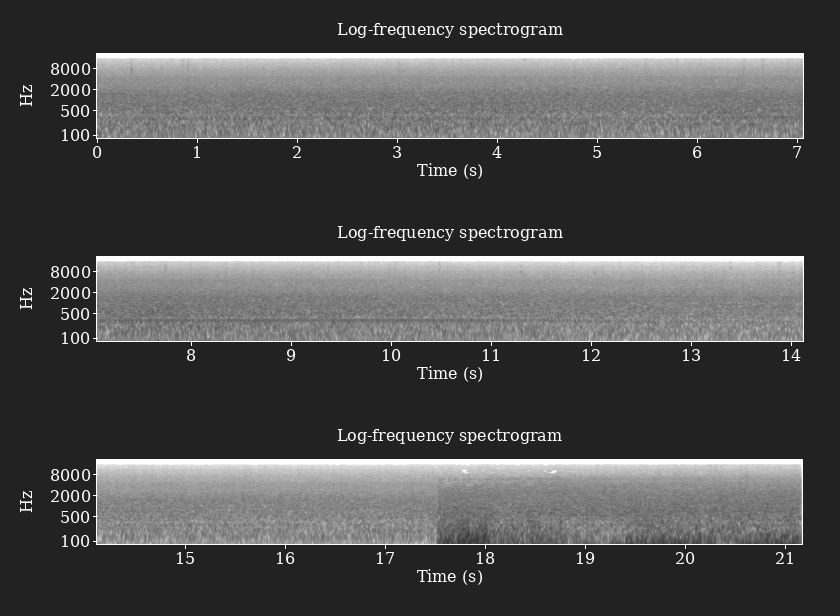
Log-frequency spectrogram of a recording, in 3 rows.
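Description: Steady hiss of heavy rain and water spray around a car driving through flooded streets. About 17 seconds in it cuts abruptly to an uneven low rumble.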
